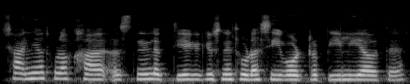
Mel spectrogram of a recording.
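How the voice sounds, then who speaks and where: A woman's voice: a little high, little pitch movement, a little mellow. A woman narrating a romance story in a chatty, unscripted way. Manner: chatty, unscripted, drawn-out phrasing.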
